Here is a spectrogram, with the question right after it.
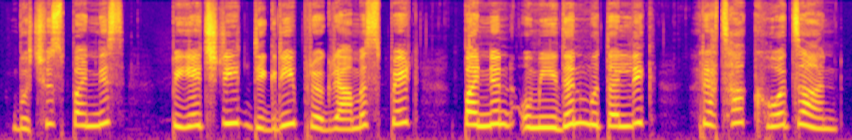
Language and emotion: Kashmiri, fearful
